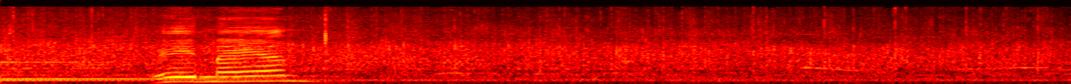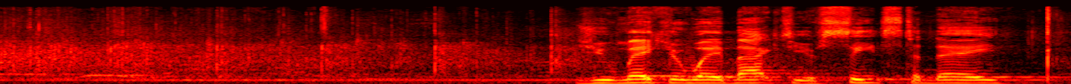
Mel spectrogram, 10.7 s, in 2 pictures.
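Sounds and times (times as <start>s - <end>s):
audience applause: 0.0s - 8.6s
speech: 0.8s - 1.7s, 8.3s - 10.6s.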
